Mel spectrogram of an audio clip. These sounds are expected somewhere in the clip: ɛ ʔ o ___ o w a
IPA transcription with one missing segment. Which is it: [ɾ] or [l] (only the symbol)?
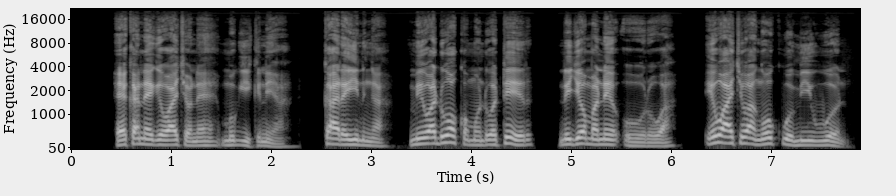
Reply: ɾ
